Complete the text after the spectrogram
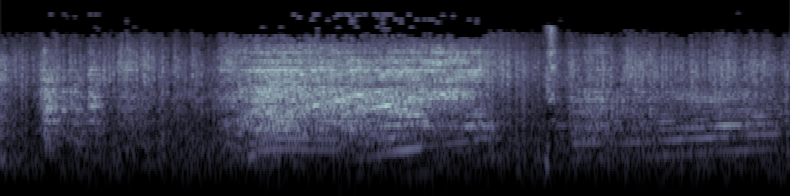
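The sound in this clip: Car driving, a broad, steady road and engine roar that swells to its loudest in the middle and then eases back to a lower, even rumble.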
